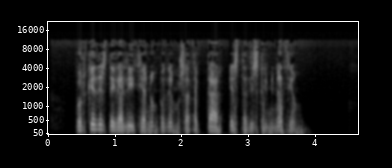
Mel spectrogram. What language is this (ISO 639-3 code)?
glg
